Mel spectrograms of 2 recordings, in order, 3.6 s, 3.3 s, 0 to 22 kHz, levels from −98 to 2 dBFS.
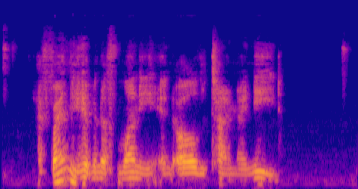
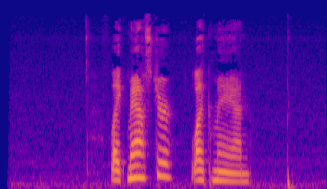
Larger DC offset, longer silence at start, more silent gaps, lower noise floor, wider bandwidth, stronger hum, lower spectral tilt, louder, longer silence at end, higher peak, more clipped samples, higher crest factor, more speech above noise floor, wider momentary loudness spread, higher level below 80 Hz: neither; second, 0.05 s vs 1.1 s; neither; about the same, -67 dBFS vs -64 dBFS; second, 10 kHz vs 16 kHz; neither; about the same, -5.5 dB/octave vs -4.5 dB/octave; first, -25 LUFS vs -29 LUFS; second, 0.1 s vs 0.35 s; first, -4 dBFS vs -12 dBFS; neither; about the same, 22 dB vs 20 dB; first, 42 dB vs 35 dB; second, 9 LU vs 25 LU; about the same, -66 dBFS vs -64 dBFS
